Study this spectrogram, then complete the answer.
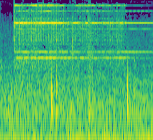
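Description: An old telephone bell rings continuously in Call of Cthulhu, a loud, bright metallic trill that holds steady for several seconds over a low background rumble, with a few faint knocks underneath.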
